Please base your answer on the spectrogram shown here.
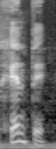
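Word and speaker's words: gente: people all right because in Spanish people the way you say people is hinting all right hinting and it's spelled almost like Gentile is spelt all right so it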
